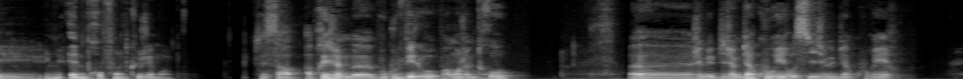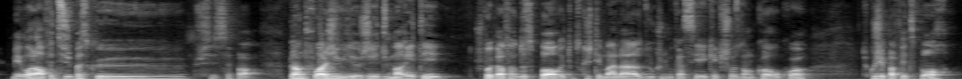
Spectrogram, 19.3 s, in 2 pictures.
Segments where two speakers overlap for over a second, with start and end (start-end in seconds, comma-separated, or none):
none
